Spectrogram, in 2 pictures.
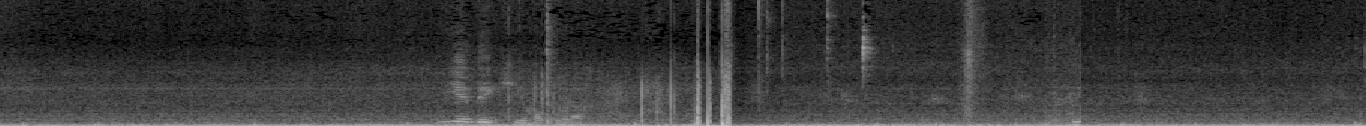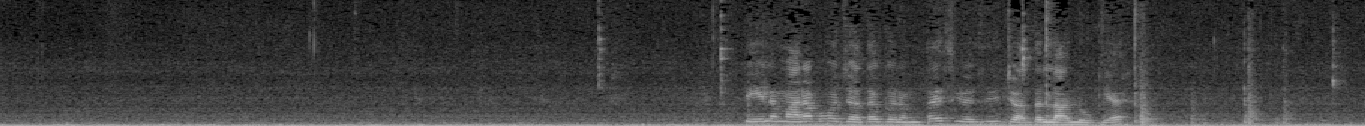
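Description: Batter sizzles as it fries in hot oil.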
